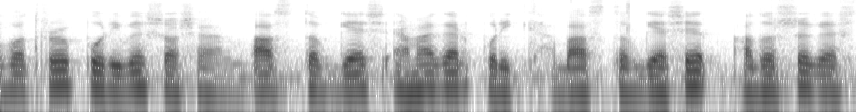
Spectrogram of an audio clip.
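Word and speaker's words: Amagat: পরিবেশ রসায়ন বাস্তব গ্যাস অ্যামাগার পরীক্ষা বাস্তব গ্যাসের আদর্শ গ্যাস থেকে বিচ্যুতি 17 এক্ষেত্রে দেখা যায় 1880 খ্রিস্টাব্দে ফরাসি বিজ্ঞানী অ্যামাগা প্রকৃতি উচ্চারণ অ্যামাগা স্থির তাপমাত্রায় বিভিন্ন গ্যাসের আয়তন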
